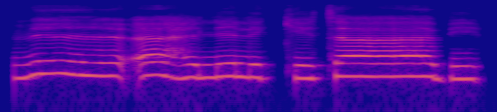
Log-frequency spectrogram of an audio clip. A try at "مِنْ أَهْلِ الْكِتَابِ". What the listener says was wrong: This noon will not be in the ikhfa. This noon will be pronounced correct clearly.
